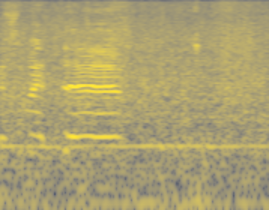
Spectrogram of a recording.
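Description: A tour boat's engine drones steadily over a rushing wash of water and wind, fairly loud, with a brief faint tonal whine near the start, as it leaves the quay at Fuseta for the Ria Formosa, gaining speed and cutting ever larger wakes, with a group of Scandinavian tourists aboard.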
